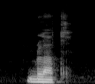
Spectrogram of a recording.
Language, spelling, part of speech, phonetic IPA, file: Polish, blat, noun, [blat], LL-Q809 (pol)-blat.wav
